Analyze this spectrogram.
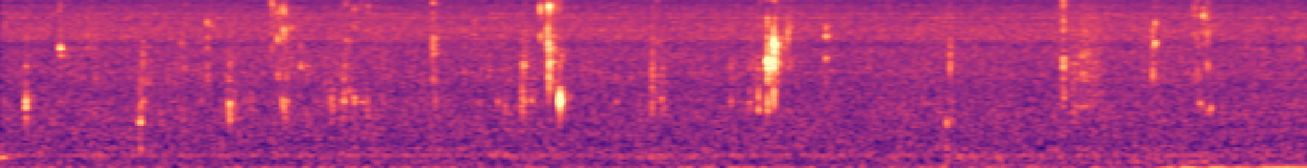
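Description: A person chewing a soft pink mochi with a granular, slightly crunchy peanut filling, close to the microphone: soft mouth sounds with scattered small clicks. A low rumble rises near the end.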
